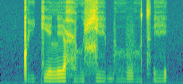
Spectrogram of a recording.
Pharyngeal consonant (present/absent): present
